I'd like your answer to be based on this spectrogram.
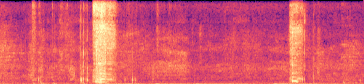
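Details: Stray community cat sneezing, possibly from a hairball: two sharp, hissing sneezes a few seconds apart over low room rumble.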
